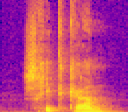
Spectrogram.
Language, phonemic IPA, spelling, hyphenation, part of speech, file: Dutch, /ˈsxit.kraːm/, schietkraam, schiet‧kraam, noun, Nl-schietkraam.ogg
- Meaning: shooting stall, shooting gallery stall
